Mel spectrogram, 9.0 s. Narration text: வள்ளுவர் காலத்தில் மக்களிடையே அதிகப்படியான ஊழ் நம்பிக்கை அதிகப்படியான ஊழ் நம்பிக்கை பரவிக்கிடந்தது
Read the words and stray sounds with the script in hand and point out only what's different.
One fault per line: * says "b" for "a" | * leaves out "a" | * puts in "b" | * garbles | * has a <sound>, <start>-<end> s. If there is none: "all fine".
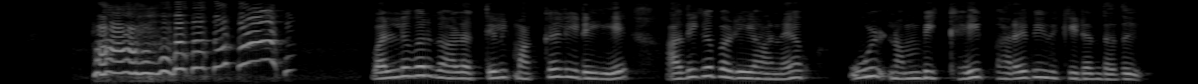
* has a laugh, 0.7-2.3 s
* leaves out "அதிகப்படியான ஊழ் நம்பிக்கை"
